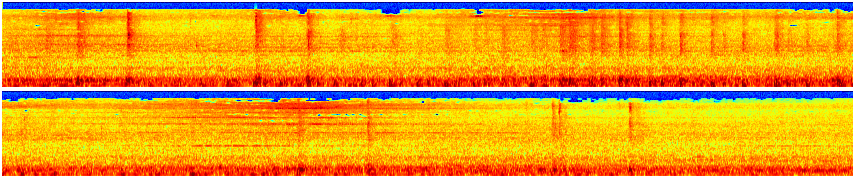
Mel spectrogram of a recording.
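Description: Express train's coaches rolling past on the track: a steady low rumble of wheels on rail with irregular sharp clicks and a faint high squeal now and then.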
